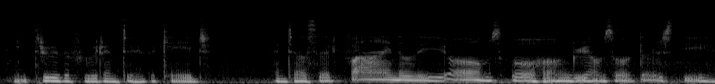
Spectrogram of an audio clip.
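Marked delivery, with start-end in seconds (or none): 3.4-7.1 high, drawn-out dramatic relief; slow, high "finally", then hungry complaining; relieved starving gecko. Acted. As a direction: play a hungry pet finally getting fed. Starving gecko finally gets food.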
